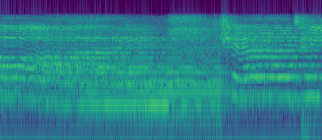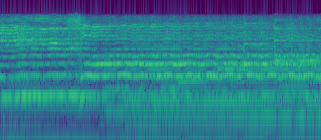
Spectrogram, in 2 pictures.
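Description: A woman singing long, held notes with vibrato into a microphone, accompanied by a grand piano whose chords are struck afresh a few times.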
